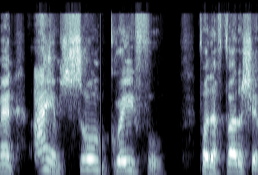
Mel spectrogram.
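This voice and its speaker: A man's loud, animated, high-pitched voice. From Brooklyn, New York (Puerto Rican). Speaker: recovery meeting speaker. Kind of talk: recovery share.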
